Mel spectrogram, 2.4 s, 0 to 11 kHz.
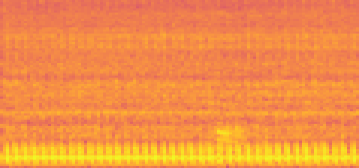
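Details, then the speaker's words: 1970 Honda SL350 after remounting carburetors over a suspected air gap: even, quick putter of about thirteen beats a second lifts slightly when sprayed, hinting at an intake air leak; cause suspected, not confirmed. "look at now the idle rising up a little bit that kind of means it an even with the gas KCK F"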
